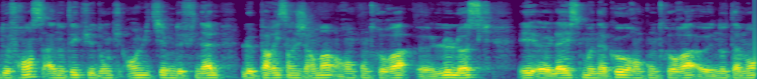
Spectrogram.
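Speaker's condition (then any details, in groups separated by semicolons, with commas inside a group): No condition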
